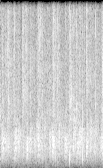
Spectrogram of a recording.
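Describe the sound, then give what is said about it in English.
Audience applause after thanks to nurses working on Christmas Day, a steady crackle of many hands clapping at moderate level throughout, with no talk over it. “a round of applause for those who are”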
